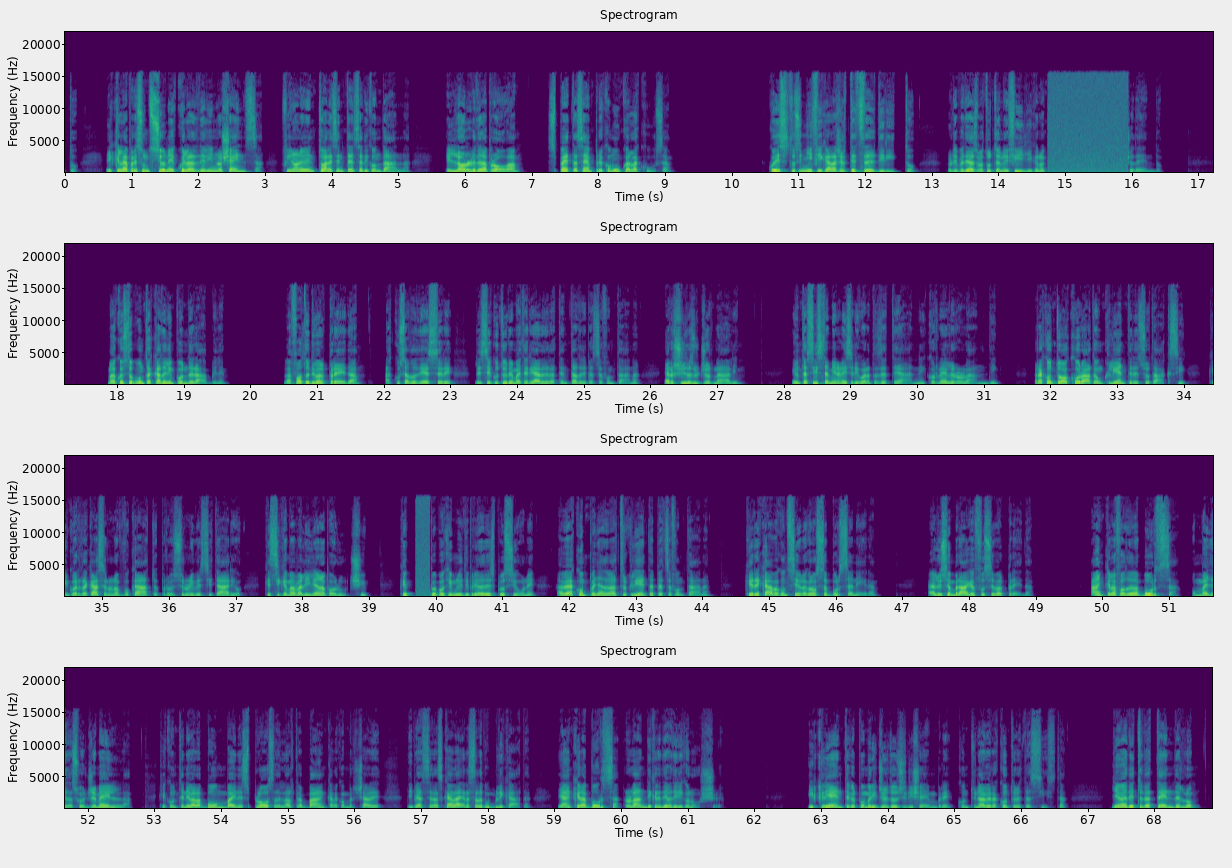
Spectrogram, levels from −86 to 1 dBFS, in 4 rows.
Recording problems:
audio cutting out; filled with static; at 15 s for 1 s and at 40 s

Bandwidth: 15.5 kHz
